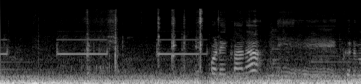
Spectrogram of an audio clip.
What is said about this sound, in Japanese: ピーピーガーガーうるさいかと思いますけれども今ねえー、っと車の車を走らせてこれから家に帰るところです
